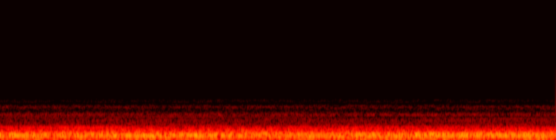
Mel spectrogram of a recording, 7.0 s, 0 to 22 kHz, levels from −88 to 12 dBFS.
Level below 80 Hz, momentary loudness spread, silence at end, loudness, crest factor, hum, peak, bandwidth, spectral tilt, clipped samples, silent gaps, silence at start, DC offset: -40 dBFS; 3 LU; 0 s; -37 LUFS; 12 dB; none; -22 dBFS; 1.3 kHz; -14.5 dB/octave; under 0.1%; none; 0 s; under 0.1%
